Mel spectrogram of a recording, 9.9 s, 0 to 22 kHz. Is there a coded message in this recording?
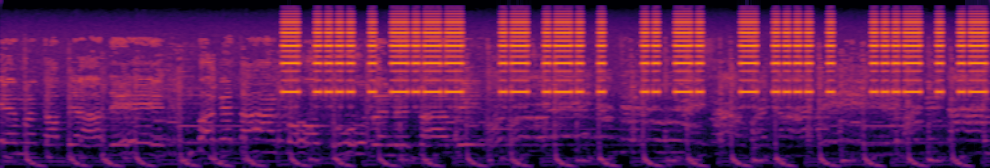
Yes: Morse code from 2.8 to 9.9 s, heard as a high beeper, machine-sent, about 22 wpm, 2700 Hz. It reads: THEY ARE IN THE …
